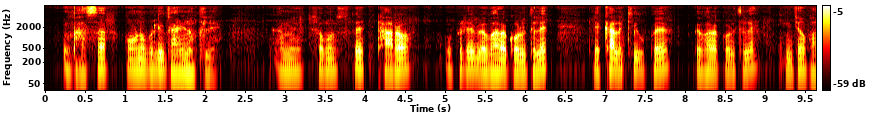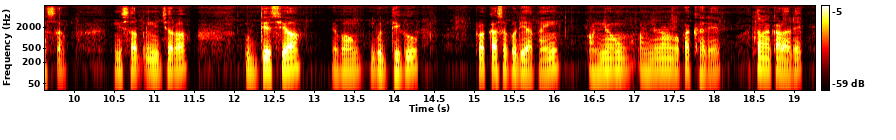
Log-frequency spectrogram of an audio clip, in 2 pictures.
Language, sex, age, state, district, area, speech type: Odia, male, 18-30, Odisha, Jagatsinghpur, urban, spontaneous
